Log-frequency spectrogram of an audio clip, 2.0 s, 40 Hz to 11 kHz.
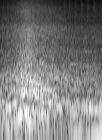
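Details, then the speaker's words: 2014 Audi Q7 3.0L diesel running rough, lumpy, engine shaking, with brief rev: severe misfire, power loss, check engine light; codes P0272 cylinder 4 contribution/balance and P0087 fuel rail pressure too low. "I can feel the engine shake under the hood right now this vehicle has a severe misfire I don't know if you can see the camera shake and the check engine light remains on on the dash"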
